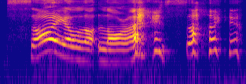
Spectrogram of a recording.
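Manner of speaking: hammed-up posh voice, stretching out soil. Friend [name] correcting Laura's word dirt, in a loud mock-posh voice. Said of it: "It does sound really posh when you say soil".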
